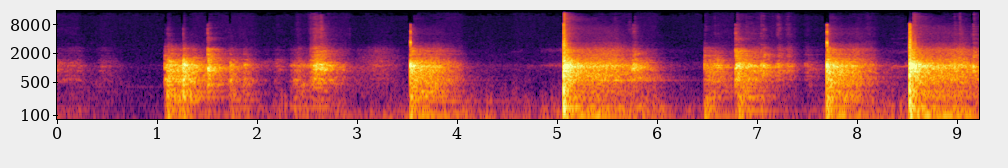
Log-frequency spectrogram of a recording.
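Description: Hammer blows on the rusted steel bonnet panel being repaired, about seven separate strikes at uneven intervals, each dying away over about half a second.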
